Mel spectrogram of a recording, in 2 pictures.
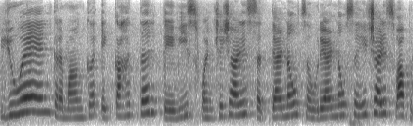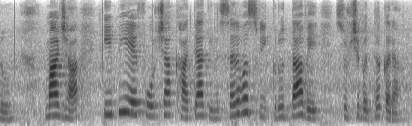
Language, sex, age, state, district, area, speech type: Marathi, female, 18-30, Maharashtra, Sangli, urban, read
